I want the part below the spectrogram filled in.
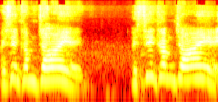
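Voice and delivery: screaming out in fright, pitched high. Telling how her husband jumped up at four in the morning, retelling a scream. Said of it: "He jumps up and starts screaming".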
